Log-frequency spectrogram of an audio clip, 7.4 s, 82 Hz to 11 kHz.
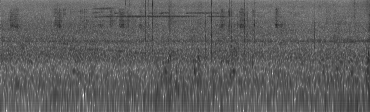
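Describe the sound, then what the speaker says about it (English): A Southern class 377 electric passenger train, the Brighton to Hastings service, arriving at Lewes station with a steady low rumble and faint wheel squeal, rolling in under station ambience. "approaching now is the 1147 Southern service from Brighton to Hastings"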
